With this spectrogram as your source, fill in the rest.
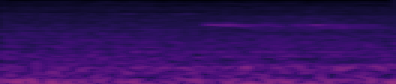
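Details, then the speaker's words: Vauxhall Corsa D after blower motor resistor replacement: steady low rushing airflow with an even motor tone at fan speed two, with no ticks or rattles. The blower now runs normally. "number three here even louder number four nice and strong so that's us uh we have fixed it"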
